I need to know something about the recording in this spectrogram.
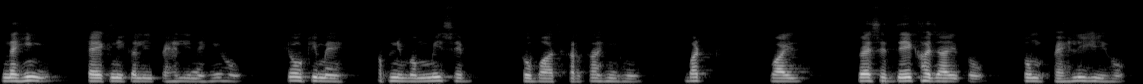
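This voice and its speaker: A man's voice: a little high, little pitch movement, takes it slowly, long pauses, narrow, tinny audio. A man voicing a shy young man. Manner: hesitant, soft-spoken.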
